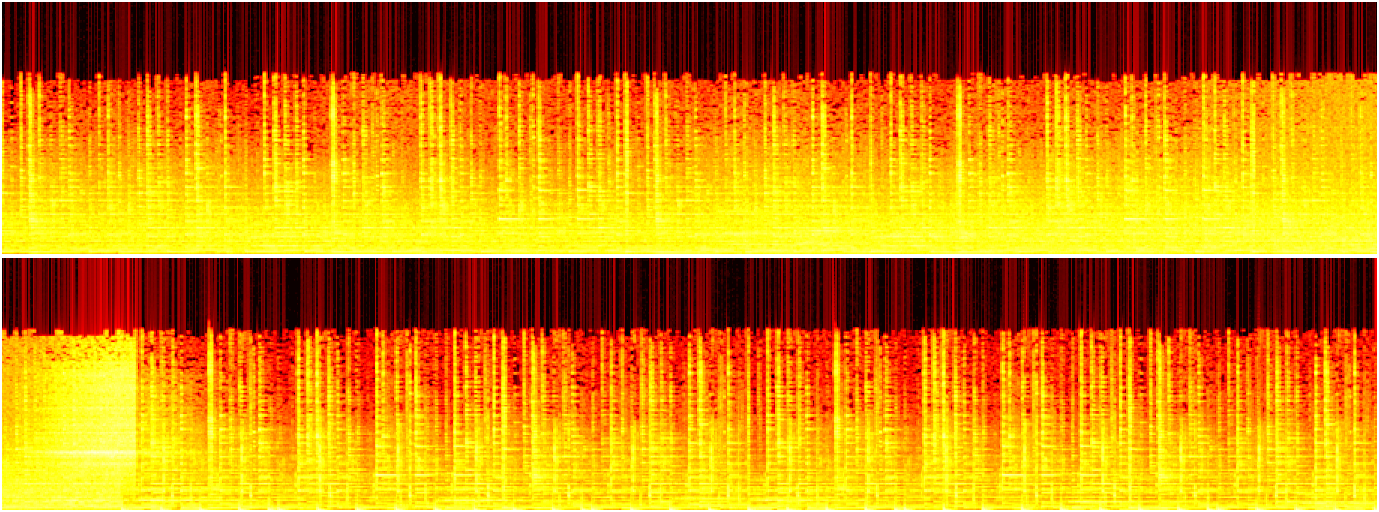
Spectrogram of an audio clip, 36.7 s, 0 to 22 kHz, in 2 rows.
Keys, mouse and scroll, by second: 0.1 shift+click, 0.5 shift+click, 0.9 shift+click, 1.2 shift+click, 1.6 shift+click, 2.0 shift+click, 2.3 shift+click, 2.8 shift+click, 3.8 shift+click, 5.3 shift+click, 5.3 right click, 6.2 click, 7.6 shift+click, 9.2 d, 9.6 d, 9.7 d, 10.9 d, 12.7 click, 14.6 right click, 15.8 alt+click, 16.8 alt+click, 17.7 alt+click, 18.3 alt+click, 19.0 alt+click, 19.6 alt+click, 20.6 click, 21.4 right click, 22.6 alt+click, 23.4 alt+click, 25.8-27.2 typing, 27.9 right click, 28.4 right click, 29.1 right click, 29.9 right click, 35.4 right click, 36.0 alt+right click.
